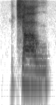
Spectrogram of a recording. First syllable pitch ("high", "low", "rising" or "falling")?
low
